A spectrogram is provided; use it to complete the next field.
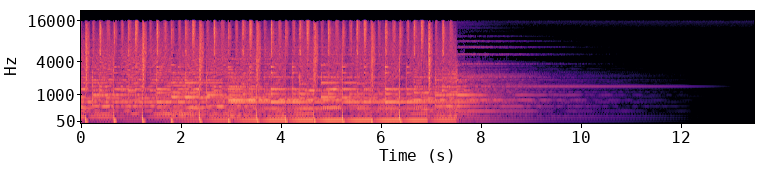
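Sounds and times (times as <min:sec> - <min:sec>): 
soft ambient corporate music: 0:00.0 - 0:10.4.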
